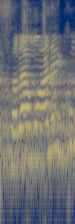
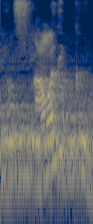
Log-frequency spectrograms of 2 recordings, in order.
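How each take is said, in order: First: The greeting is said in a plain, ordinary way. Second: The greeting is said in an affected, stylized way. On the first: The speaker calls it right. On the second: The speaker calls it wrong.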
